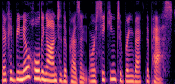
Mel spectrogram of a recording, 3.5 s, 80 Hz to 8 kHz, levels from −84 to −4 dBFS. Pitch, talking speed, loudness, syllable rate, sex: 210 Hz, 275 wpm, -18 LUFS, 5.9 syllables/s, female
